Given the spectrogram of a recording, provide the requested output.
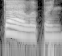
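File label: "Stupid", British English; Default uk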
